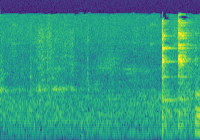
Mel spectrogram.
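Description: Juice being stirred in a stainless steel pot, then two sharp metallic clinks against the pot near the end, a fraction of a second apart, as the stirring stops.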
